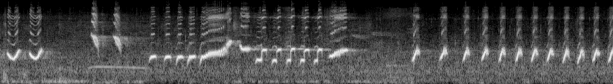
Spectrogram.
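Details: Morning song of a white-rumped shama: clear whistled notes, a brief buzzy rising phrase, then a fast series of short upslurred notes repeated about four times a second, over a constant soft background hiss.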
